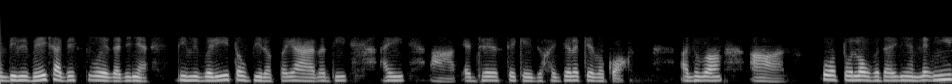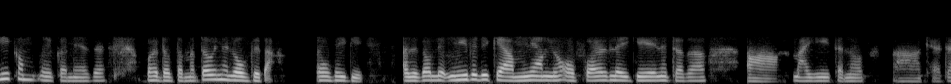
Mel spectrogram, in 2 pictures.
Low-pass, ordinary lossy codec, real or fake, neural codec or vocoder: 3.6 kHz; none; fake; codec, 24 kHz, 0.9 kbps, WavTokenizer, medium speech release version 2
